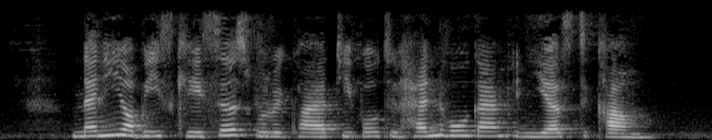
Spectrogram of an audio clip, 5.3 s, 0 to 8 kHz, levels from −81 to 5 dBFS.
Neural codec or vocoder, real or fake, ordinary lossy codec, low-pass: codec, 24 kHz, 0.9 kbps, WavTokenizer, medium speech release version 2; fake; none; 7.2 kHz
